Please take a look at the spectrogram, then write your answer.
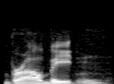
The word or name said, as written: browbeaten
